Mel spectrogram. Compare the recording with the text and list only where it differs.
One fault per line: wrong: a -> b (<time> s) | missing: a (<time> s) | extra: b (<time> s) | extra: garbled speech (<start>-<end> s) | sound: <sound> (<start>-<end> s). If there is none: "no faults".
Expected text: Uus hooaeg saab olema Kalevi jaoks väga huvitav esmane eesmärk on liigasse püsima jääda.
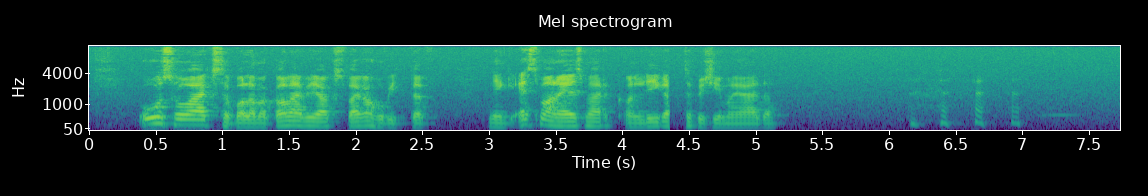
extra: ning (3.1 s)
sound: dropout (4.3-4.5 s)
sound: laugh (6.1-7.1 s)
